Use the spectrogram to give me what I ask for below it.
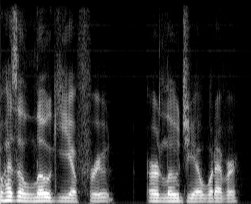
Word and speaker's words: Logia: And we've discovered that Ace also has a Logia fruit, or Logia, whatever. In Japanese, I believe it would be pronounced Logia.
